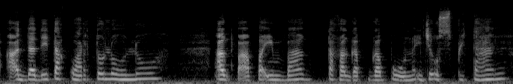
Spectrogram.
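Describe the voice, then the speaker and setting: A woman's voice: fairly high pitch, fairly even intonation, moderate pace, a bit bright. A woman playing a dutiful, affectionate young daughter in a drama. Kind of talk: radio-style drama dialogue.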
